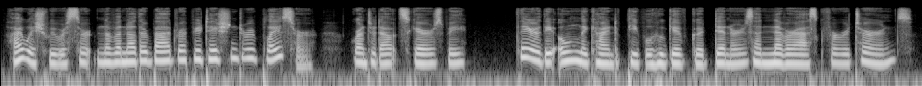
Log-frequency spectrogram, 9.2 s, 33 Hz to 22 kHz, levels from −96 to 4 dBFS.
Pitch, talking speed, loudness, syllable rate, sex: 205 Hz, 200 wpm, -17 LUFS, 6.1 syllables/s, female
